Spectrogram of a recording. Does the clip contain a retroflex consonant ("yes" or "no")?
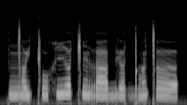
no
